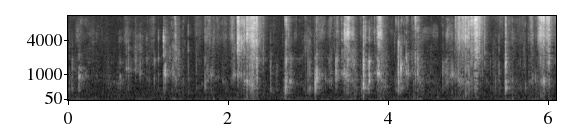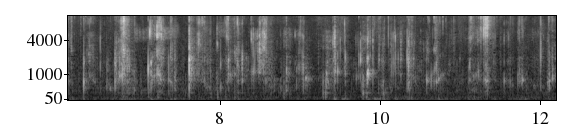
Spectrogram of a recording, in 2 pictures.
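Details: Female beagle, born December 2016, eating a crispy puffed rice snack; sharp dry crunches and bites come in quick irregular bursts, with several louder snaps around the middle and soft chewing between.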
